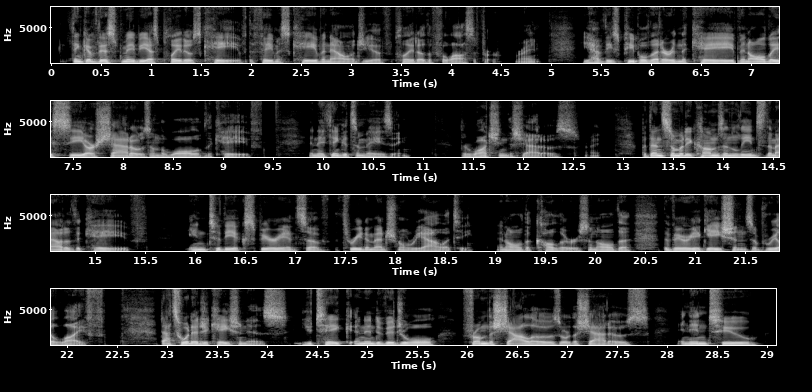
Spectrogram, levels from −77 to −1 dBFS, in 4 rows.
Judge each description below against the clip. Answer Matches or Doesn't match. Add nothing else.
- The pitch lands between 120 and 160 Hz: Doesn't match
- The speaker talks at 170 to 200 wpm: Matches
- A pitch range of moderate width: Matches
